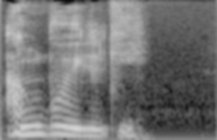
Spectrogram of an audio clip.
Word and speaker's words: 앙부일구: 요것도 이제 뭐 자경로 이런 것이고, 요거는 우리들이 잘 알고 있는 앙부일기. 앙부일구라고도 하는데 요 구자가요 그 솥단지 이런 거거든요. 근데 해시계라는 의미로 쓸 때는 사실은 귀라고 발음을 해야 되는 거예요.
